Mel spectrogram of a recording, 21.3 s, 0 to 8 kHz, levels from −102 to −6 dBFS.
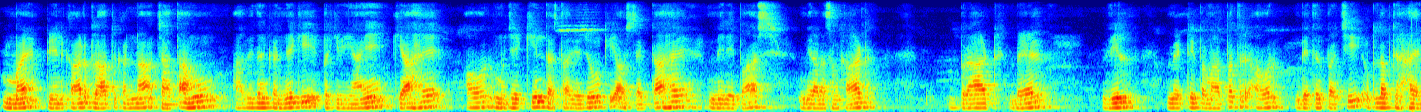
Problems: echo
